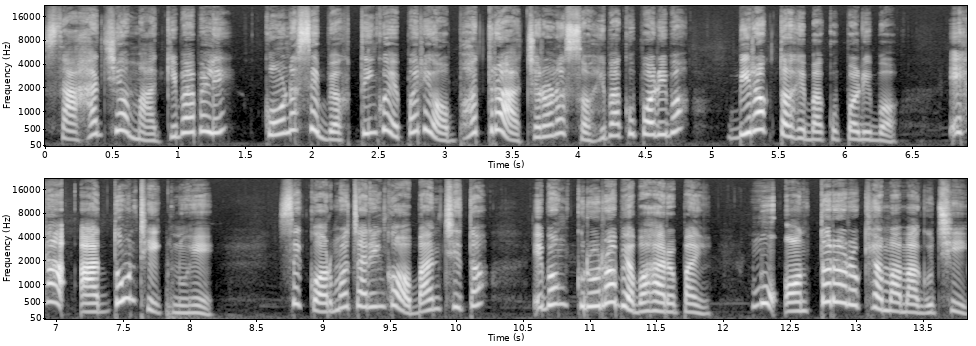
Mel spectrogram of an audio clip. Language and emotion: Odia, disgusted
